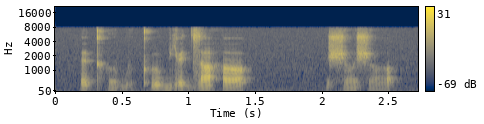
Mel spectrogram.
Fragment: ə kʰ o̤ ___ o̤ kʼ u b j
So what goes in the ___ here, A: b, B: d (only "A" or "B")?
A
